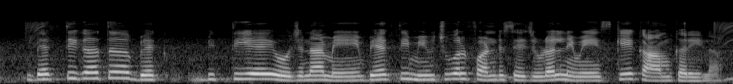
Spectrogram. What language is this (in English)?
Bhojpuri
